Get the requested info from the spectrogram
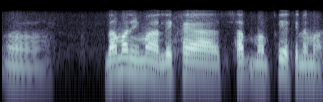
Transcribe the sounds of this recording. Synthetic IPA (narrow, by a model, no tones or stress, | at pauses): ɔ | damanimalekʰajasap̚mapʰɯjakʰinama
